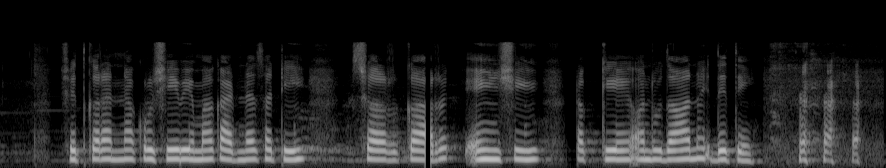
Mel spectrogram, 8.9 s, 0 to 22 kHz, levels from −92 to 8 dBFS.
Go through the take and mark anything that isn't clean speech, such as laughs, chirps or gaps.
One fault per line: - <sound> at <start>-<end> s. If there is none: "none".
- dropout at 4.2-4.3 s
- laugh at 7.7-8.7 s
